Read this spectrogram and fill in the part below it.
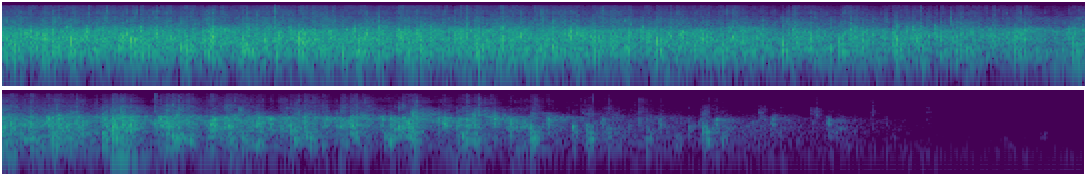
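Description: An audience applauds loudly in an echoing hall, then the clapping fades away.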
